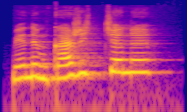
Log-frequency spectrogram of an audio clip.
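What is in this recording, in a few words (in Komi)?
меным кажитчӧны, Komi, female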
